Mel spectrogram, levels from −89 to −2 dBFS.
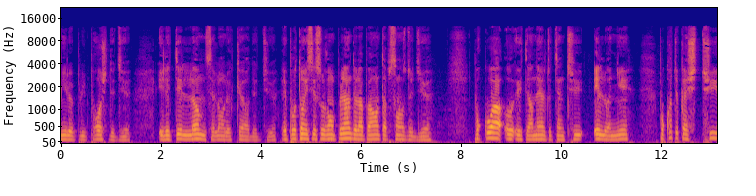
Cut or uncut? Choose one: cut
